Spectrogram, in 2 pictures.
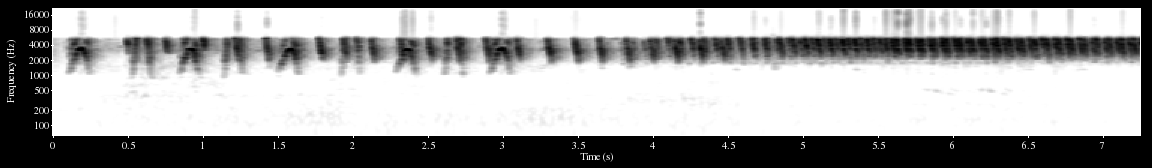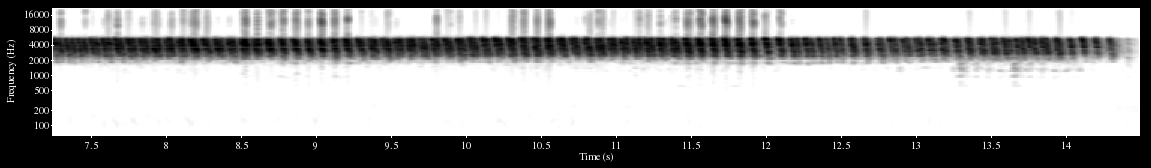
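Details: Jalak rio myna song that opens with a quick series of scratchy pulsed notes, then settles into a long, continuous, buzzy rattling trill held for about ten seconds.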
